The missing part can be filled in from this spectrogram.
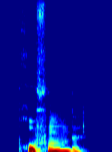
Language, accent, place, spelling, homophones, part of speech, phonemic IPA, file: French, France, Lyon, profonde, profondes, adjective, /pʁɔ.fɔ̃d/, LL-Q150 (fra)-profonde.wav
- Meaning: feminine singular of profond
